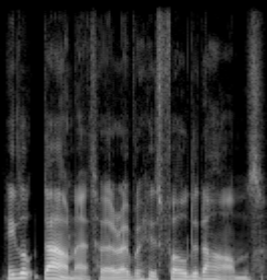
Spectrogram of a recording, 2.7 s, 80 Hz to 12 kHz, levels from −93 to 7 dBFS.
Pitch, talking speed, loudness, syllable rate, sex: 120 Hz, 200 wpm, -19 LUFS, 4.7 syllables/s, male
